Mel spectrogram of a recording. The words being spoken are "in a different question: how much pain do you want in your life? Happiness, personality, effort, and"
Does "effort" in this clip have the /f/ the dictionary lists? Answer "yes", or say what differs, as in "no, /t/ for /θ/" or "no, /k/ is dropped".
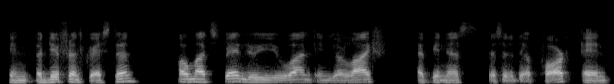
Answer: no, /p/ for /f/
